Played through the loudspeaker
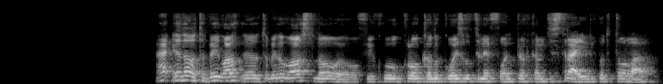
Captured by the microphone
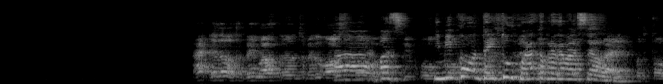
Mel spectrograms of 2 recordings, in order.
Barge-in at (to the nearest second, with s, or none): 3 s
